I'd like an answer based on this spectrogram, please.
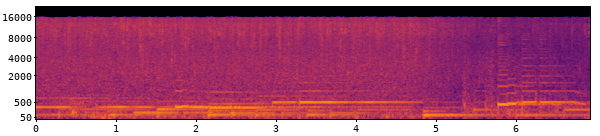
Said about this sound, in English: Oh, sounds like it's raining outside. Just a tad bit.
